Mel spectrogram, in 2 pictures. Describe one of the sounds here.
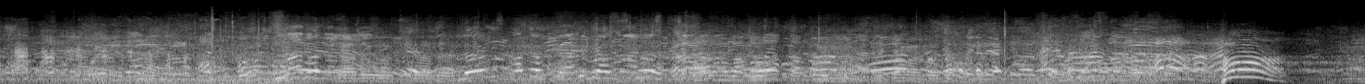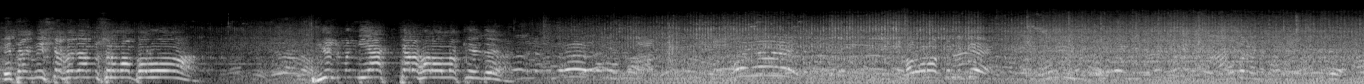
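A large crowd of men shouts and chatters outdoors.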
